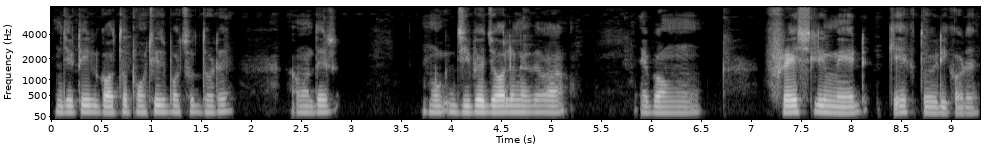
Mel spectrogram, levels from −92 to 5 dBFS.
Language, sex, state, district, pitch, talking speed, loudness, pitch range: Bengali, male, West Bengal, Kolkata, 125 Hz, 110 wpm, -25 LUFS, 125-130 Hz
